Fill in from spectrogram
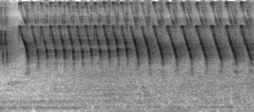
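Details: Spanish Timbrado canary singing a training song: a steady series of sharp falling chip notes, about five per second, bright and high, with a faint low hum beneath.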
